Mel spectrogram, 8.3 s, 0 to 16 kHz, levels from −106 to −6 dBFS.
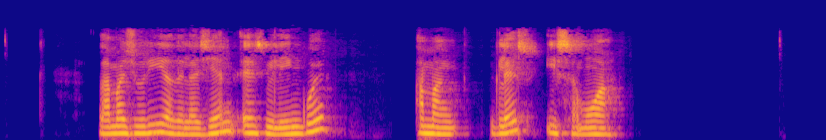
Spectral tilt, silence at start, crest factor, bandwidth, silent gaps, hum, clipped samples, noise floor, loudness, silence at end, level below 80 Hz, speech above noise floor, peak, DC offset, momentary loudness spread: -5.5 dB/octave; 1 s; 18 dB; 7.4 kHz; 3.91-4.15 s; none; under 0.1%; -73 dBFS; -23 LUFS; 2.1 s; -62 dBFS; 50 dB; -8 dBFS; under 0.1%; 8 LU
